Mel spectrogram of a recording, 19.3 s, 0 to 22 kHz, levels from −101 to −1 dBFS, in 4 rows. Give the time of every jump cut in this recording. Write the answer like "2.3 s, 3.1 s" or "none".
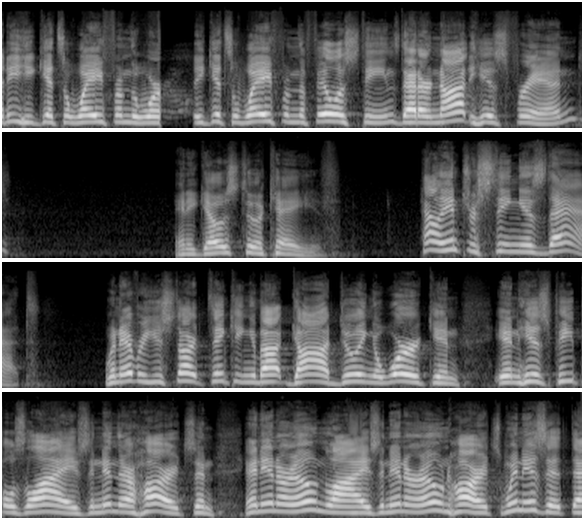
none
